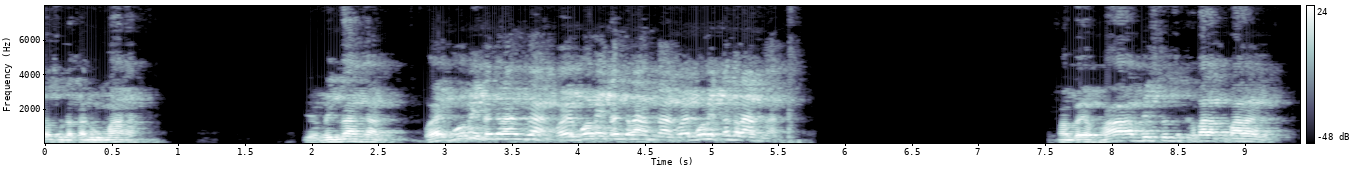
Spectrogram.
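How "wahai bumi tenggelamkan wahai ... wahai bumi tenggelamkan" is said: much higher, relentless repeated order; angry command. Acted. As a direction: hammer the command three times. Musa's furious repeated command. (perintah marah berulang-ulang)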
